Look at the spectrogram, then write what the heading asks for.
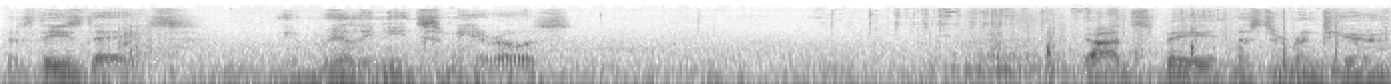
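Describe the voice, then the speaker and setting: A kindly older priest of the frontier, speaks in a lowish voice with wry, devout patience. His delivery is gentle and preacherly, as in a game cutscene, over clear background ambience. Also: huge pitch swings, heavy background noise, full character voice. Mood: solemn. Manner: gentle, folksy, unhurried, preacherly. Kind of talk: video game cutscene acting.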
